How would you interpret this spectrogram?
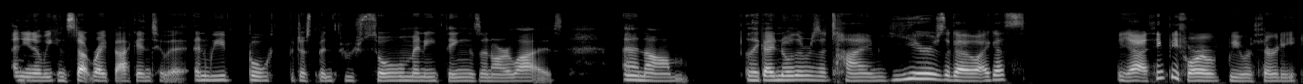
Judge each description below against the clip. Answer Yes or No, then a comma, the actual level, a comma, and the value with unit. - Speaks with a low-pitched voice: No, medium, 180 Hz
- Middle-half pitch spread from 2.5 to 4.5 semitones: Yes, average, 2.9 semitones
